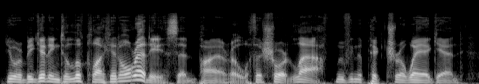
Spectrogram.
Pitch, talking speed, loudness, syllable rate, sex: 105 Hz, 240 wpm, -18 LUFS, 6.7 syllables/s, male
